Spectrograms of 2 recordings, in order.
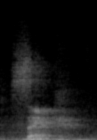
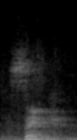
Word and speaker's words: sync: the day for you I picked sink sy c sy MC sink as a trendy verb to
